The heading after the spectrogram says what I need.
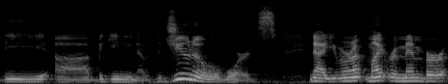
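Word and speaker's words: Juneau: and they were actually named for mr pierre juno although in that case spelled like the city in alaska and he was the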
